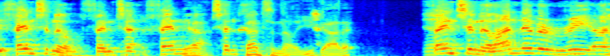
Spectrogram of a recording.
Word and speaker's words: fentanyl: Fentanyl, you got it.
